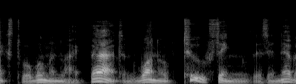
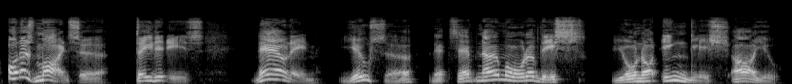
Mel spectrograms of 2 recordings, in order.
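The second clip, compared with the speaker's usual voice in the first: loud, raised soldier's voice; hearty, commanding sergeant; 7 semitones higher, 8 dB louder than usual. A narrator's reading. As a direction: take charge like a sergeant.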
